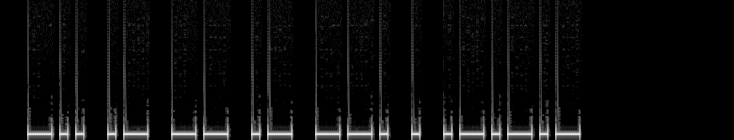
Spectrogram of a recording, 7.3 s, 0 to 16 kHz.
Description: Morse code, heard as a keyed tone, about 15 wpm, 700 Hz. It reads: DAMAGE.
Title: Sentences from Top 1100 Words 15wpm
